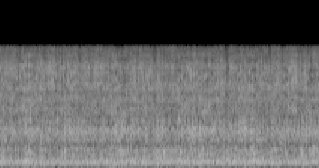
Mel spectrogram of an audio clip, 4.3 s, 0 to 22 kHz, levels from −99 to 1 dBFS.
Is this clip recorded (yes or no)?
no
